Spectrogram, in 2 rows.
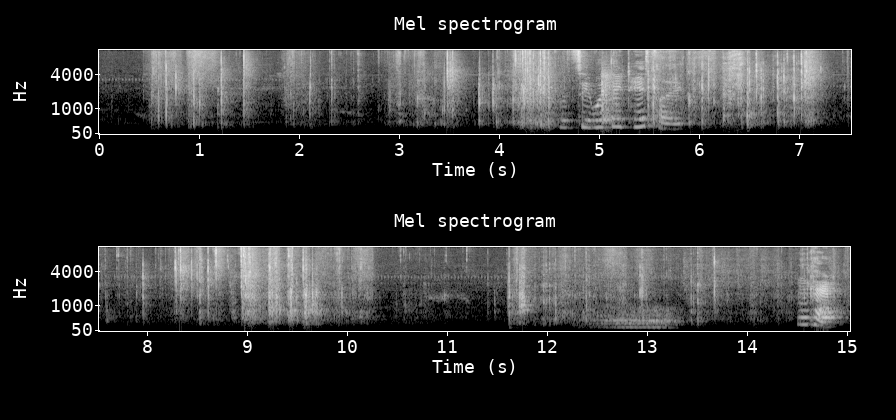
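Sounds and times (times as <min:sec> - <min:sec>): plastic snack bag crinkling: 0:00.5 - 0:15.0.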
